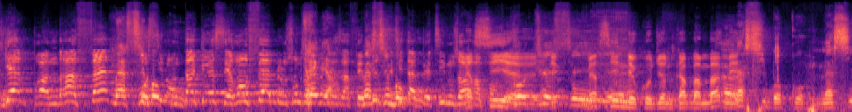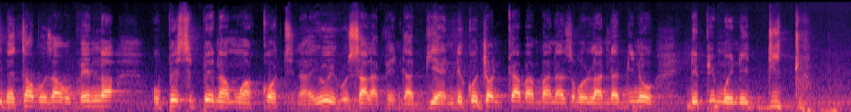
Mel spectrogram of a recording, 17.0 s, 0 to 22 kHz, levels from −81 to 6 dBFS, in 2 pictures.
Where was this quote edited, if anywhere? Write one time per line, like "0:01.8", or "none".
0:07.4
